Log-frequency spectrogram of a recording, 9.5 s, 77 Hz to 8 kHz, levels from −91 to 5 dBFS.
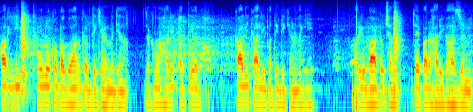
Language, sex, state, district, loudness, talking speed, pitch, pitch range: Garhwali, male, Uttarakhand, Uttarkashi, -22 LUFS, 160 wpm, 105 Hz, 100-110 Hz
